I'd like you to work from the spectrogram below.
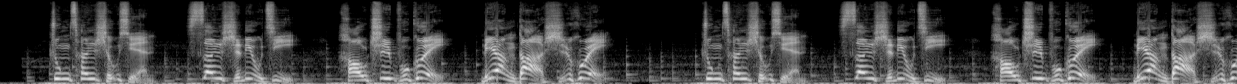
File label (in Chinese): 中餐首选促销广告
